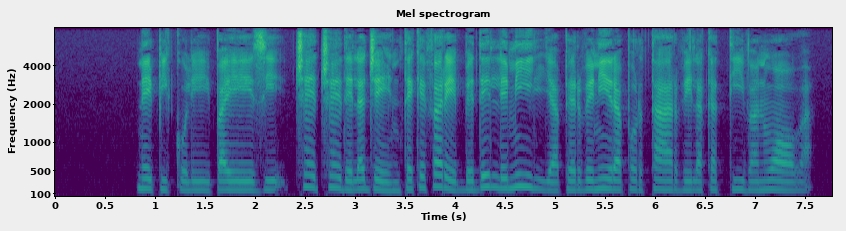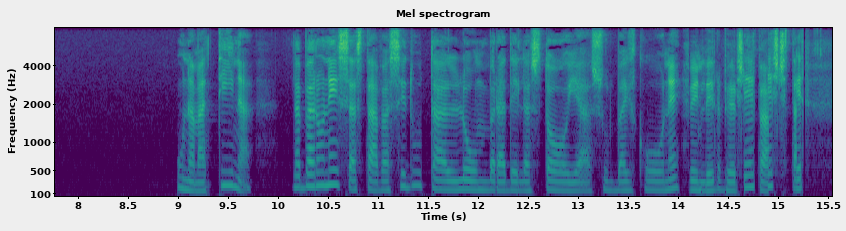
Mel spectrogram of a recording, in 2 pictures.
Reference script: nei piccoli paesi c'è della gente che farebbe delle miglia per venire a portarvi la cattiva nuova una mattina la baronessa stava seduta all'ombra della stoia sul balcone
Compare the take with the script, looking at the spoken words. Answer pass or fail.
fail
